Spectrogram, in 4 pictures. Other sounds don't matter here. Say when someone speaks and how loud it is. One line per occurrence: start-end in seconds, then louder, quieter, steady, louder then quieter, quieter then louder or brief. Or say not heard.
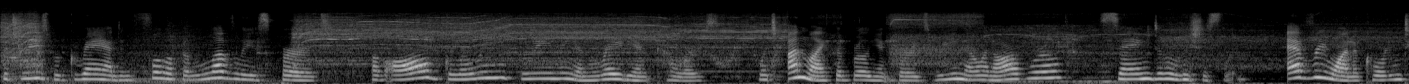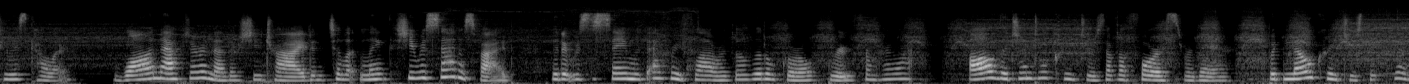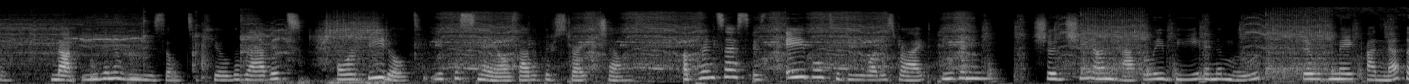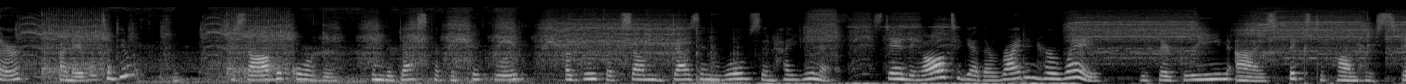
0.0-56.2 steady.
